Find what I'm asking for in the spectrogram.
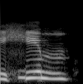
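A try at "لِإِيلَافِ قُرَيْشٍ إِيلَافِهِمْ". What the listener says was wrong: V. Jangan pi. Jangan bibir atasnya, bibir bawahnya jadi tertutup. Nah, yang ketemu dengan bibir bawah itu gigi bagian atas. V ya, seperti itu.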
